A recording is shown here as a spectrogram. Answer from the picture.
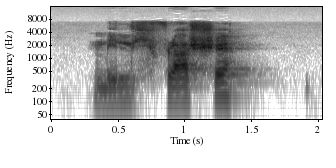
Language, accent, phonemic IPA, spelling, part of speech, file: German, Austria, /ˈmɪlçflaʃə/, Milchflasche, noun, De-at-Milchflasche.ogg
- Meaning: milk bottle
